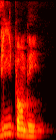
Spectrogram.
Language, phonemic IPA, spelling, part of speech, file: French, /vi.li.pɑ̃.de/, vilipender, verb, LL-Q150 (fra)-vilipender.wav
- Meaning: to vilipend, vilify, revile, scorn, despise, condemn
